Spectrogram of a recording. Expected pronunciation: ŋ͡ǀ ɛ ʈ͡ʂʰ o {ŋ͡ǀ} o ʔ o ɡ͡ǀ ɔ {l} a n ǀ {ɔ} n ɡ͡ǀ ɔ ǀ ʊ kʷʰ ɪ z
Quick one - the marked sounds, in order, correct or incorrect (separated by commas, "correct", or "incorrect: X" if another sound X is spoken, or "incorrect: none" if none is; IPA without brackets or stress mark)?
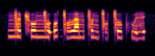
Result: correct, correct, incorrect: ʊ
